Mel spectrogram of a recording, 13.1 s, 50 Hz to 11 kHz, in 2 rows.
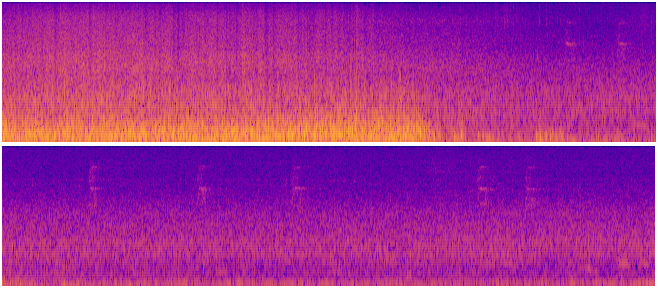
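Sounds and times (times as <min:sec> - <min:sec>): fan motor humming: 0:00.0 - 0:09.4.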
